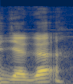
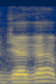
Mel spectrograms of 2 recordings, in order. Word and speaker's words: جگہ: کی مثال دیکھتے ہیں، وہ ہا جس کا تلفظ نہیں کیا جاتا ہے، جیسے جگہ، تو جگہ بولا جا رہا ہے، ہا کا ان کا ساؤنڈ نا کے برابر ہے۔ بعض ہائے مختفی کی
